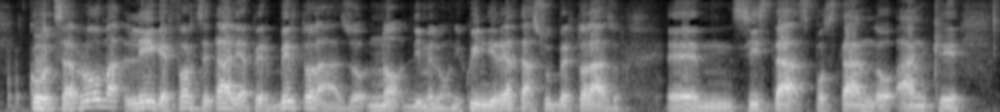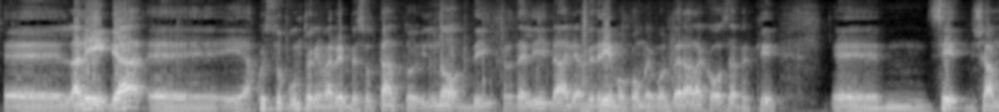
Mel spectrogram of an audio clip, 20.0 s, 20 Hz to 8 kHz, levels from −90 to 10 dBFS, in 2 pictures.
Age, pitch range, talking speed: 40-59, 80-115 Hz, 130 wpm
